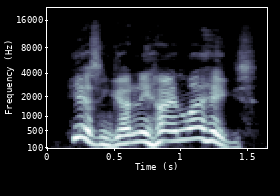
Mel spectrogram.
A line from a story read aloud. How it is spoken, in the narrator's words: he called out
